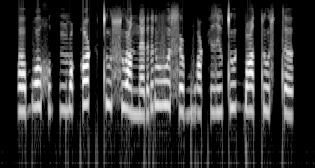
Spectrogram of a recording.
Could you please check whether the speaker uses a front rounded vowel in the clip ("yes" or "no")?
no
